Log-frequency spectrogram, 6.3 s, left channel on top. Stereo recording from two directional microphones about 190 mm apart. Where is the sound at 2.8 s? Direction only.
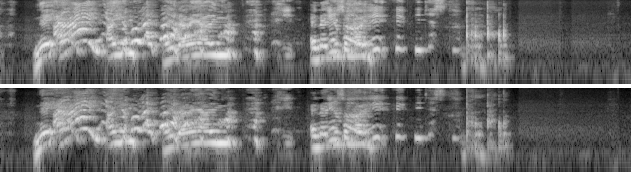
20° right (ahead or behind).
